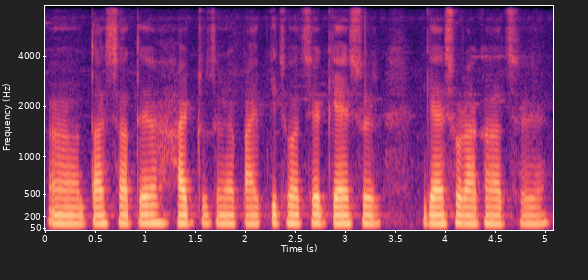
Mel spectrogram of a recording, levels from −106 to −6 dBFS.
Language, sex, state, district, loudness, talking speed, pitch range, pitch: Bengali, male, Tripura, South Tripura, -20 LUFS, 130 wpm, 110-115 Hz, 110 Hz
